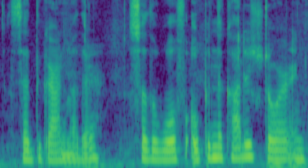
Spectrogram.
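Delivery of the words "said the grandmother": ordinary delivery, nothing marked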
